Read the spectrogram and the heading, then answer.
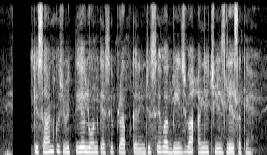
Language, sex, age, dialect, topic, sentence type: Hindi, female, 18-24, Awadhi Bundeli, agriculture, question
